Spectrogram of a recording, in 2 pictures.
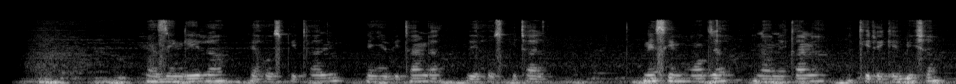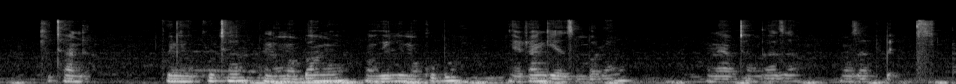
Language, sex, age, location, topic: Swahili, male, 18-24, Nairobi, health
